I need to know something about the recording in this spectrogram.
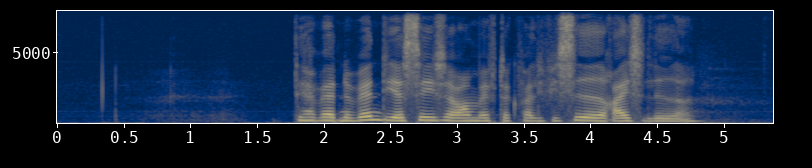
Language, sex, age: Danish, female, 50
